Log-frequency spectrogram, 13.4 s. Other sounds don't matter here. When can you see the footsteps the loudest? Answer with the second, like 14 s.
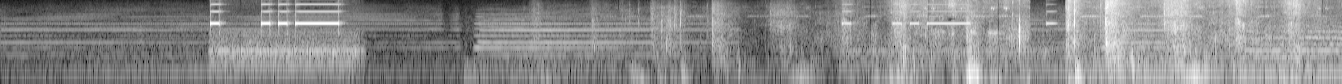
11 s.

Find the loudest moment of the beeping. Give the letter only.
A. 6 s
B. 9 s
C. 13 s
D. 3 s
D.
